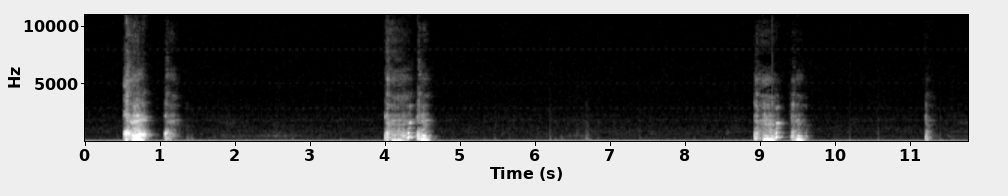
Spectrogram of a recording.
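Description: Paired harsh coughs in three bouts, then one short cough, about seven in all, over a steady low room hum: a coughing fit.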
